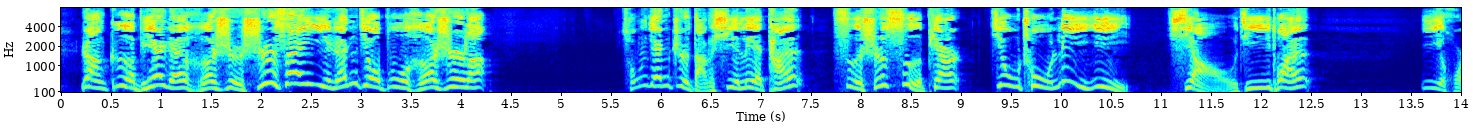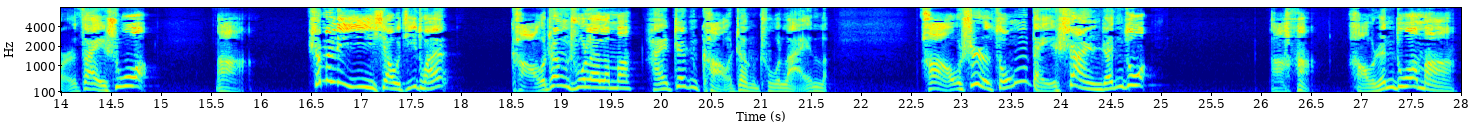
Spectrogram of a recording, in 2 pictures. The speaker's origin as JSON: {"language": "Chinese", "town": "Jinan", "region": "Shandong", "country": "China", "tie": "born or raised there", "said": "话说在我老家山东济南历山区，"}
